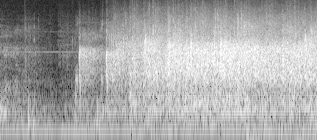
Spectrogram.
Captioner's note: applause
